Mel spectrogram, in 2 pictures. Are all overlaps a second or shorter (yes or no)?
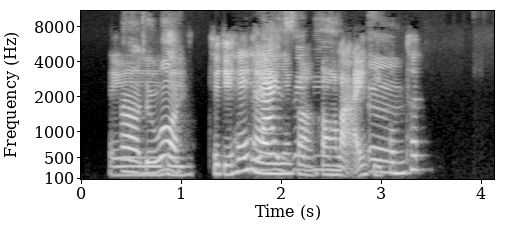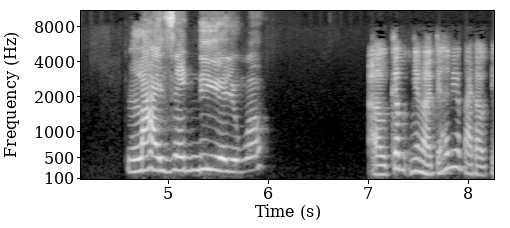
no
